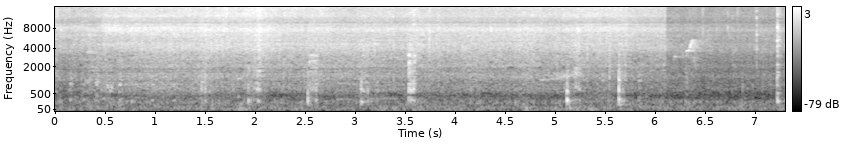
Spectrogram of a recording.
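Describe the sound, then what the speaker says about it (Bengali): Okra frying together with onion and green chilies in an uncovered pan gives a steady sizzling hiss, with a few sharper scrapes and clicks of stirring scattered throughout. "যে ঢেঁড়সটা ভাজি করতেছি"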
